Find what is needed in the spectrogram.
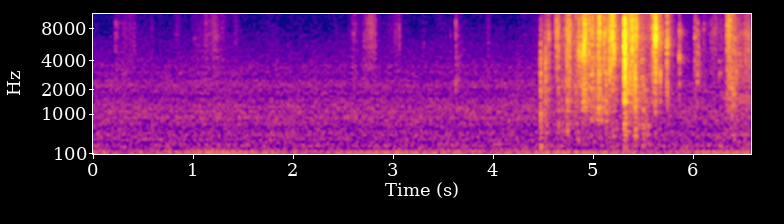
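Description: A faint steady low hum, then from about four and a half seconds in, the crinkling of a booster pack's foil wrapper being handled and torn open.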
